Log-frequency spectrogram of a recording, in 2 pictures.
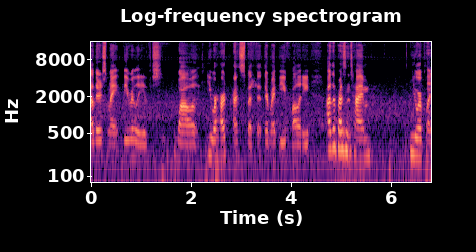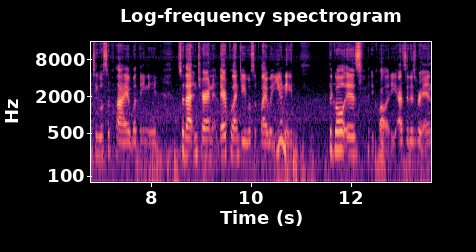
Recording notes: Cozy Convos in the Car.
